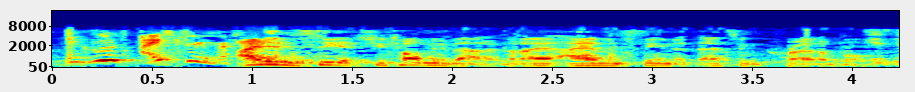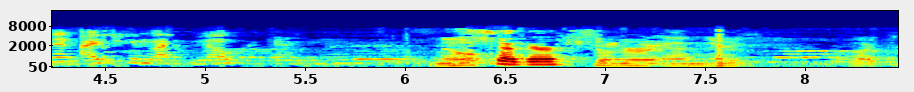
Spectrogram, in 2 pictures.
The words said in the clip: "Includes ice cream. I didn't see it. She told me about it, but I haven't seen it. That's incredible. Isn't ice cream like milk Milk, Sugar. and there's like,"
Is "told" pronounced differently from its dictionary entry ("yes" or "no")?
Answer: no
